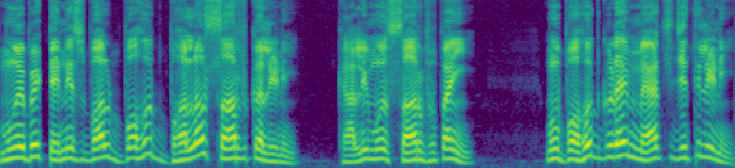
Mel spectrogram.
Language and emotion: Odia, happy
